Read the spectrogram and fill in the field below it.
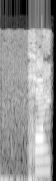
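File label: "kuai", Mandarin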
